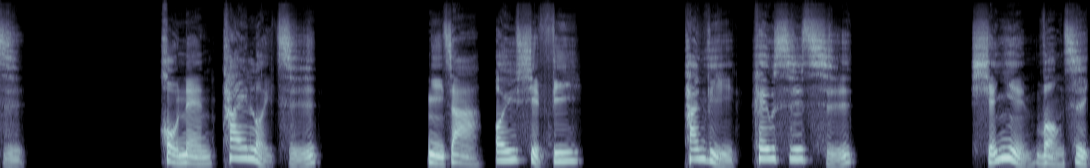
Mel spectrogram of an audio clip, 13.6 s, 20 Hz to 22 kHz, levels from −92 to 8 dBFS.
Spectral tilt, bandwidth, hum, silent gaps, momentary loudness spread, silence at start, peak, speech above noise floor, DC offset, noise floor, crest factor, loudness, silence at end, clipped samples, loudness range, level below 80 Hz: -4 dB/octave; 19 kHz; none; 0.51-2.00 s, 4.18-5.34 s, 7.56-8.39 s, 8.45-8.55 s, 10.91-11.86 s, 11.93-12.10 s; 10 LU; 0 s; -2 dBFS; over 70 dB; under 0.1%; under -90 dBFS; 20 dB; -20 LUFS; 0 s; under 0.1%; 2 LU; -66 dBFS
